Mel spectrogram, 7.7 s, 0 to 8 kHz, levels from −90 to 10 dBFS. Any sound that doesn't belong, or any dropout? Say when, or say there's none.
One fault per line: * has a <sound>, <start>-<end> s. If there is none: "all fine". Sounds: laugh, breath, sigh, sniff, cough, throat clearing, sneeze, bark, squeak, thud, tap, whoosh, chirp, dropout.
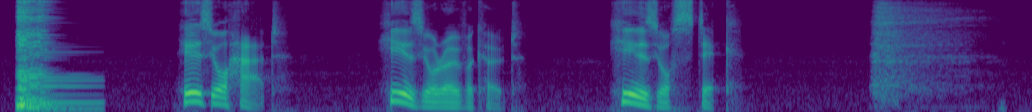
* has a thud, 0.1-0.8 s
* has a sigh, 6.5-7.6 s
